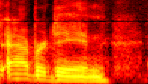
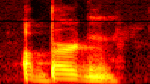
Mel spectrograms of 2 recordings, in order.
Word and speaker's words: abrdn: They're telling us A-B-R-D-N is pronounced Aberdeen and not, as I first looked at it, as a burden.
